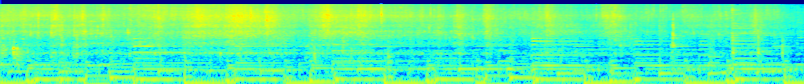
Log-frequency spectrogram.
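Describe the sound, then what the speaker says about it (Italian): Drained potatoes tossed into a pan of sizzling guanciale for pasta e patate, a loud steady fry with stirring scrapes and clatters throughout, close and continuous, no talk. "le patate che ho scolato e vado a gettare direttamente in pentola."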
